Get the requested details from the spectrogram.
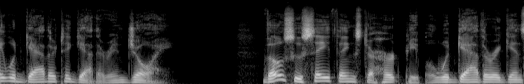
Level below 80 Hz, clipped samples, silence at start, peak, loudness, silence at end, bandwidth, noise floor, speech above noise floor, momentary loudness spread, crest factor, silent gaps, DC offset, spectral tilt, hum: -44 dBFS; under 0.1%; 0 s; -2 dBFS; -19 LUFS; 0 s; 15.5 kHz; -79 dBFS; 59 dB; 14 LU; 18 dB; none; under 0.1%; -4.5 dB/octave; none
